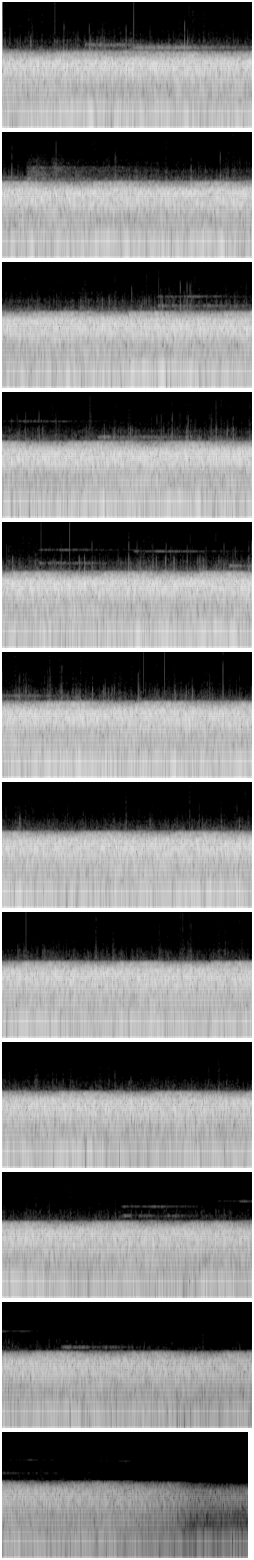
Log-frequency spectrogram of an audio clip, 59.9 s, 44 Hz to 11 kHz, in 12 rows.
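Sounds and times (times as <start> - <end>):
dark ambient drone: 0.0 - 59.9
low held tone: 0.0 - 59.9.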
